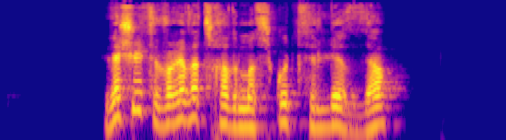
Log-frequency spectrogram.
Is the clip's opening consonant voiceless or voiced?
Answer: voiced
